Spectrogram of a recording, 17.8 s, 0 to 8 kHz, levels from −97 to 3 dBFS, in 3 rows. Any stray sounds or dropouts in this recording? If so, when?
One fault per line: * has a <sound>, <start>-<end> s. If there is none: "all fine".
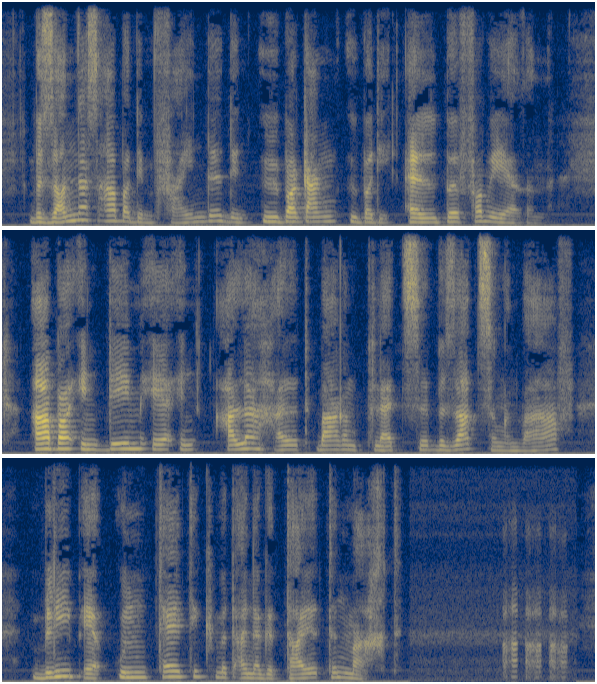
* has a laugh, 16.9-17.5 s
